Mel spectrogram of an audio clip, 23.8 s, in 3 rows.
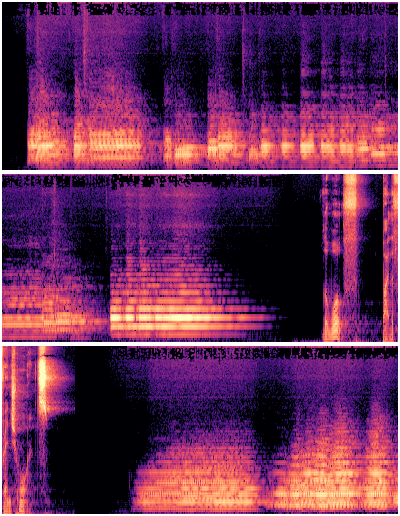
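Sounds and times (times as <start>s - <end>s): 
solo bassoon melody: 0.5s - 13.2s, 18.4s - 23.7s
speech: 15.7s - 16.9s.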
